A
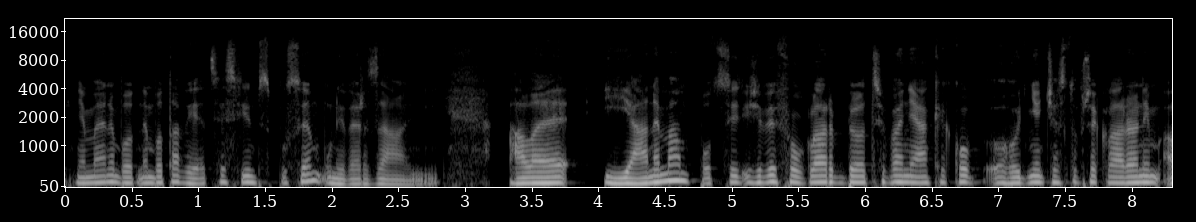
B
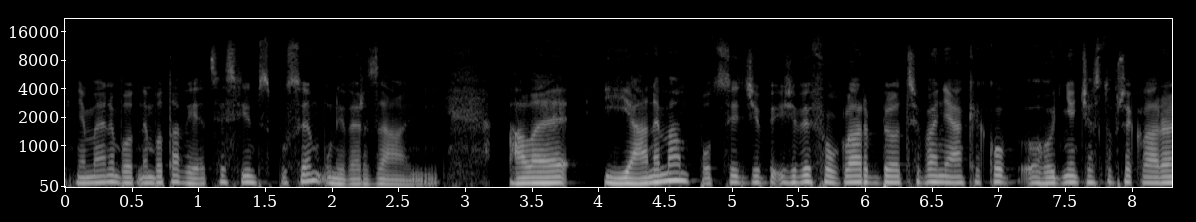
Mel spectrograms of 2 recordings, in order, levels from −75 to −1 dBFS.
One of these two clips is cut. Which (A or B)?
A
